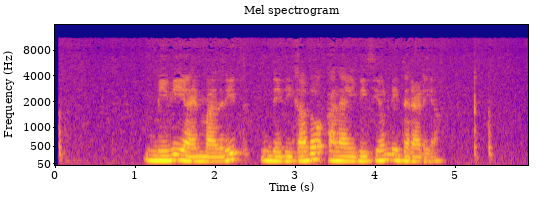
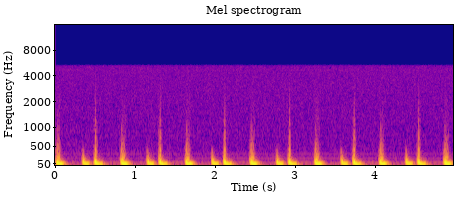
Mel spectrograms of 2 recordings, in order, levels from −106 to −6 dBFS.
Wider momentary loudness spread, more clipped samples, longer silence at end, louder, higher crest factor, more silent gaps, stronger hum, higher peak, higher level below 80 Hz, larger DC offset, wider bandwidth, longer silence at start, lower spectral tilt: first, 20 LU vs 4 LU; neither; first, 0.45 s vs 0 s; first, -15 LUFS vs -22 LUFS; about the same, 14 dB vs 14 dB; neither; neither; about the same, -2 dBFS vs -4 dBFS; second, -48 dBFS vs -18 dBFS; neither; first, 11 kHz vs 1.2 kHz; about the same, 0.05 s vs 0 s; second, -8.5 dB/octave vs -11.5 dB/octave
